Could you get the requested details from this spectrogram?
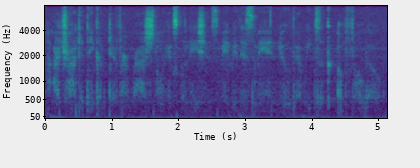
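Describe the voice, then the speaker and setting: A woman whispers at a fairly quick pace. Noticeable background noise is present. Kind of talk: story reading. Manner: whispered.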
